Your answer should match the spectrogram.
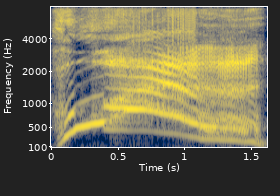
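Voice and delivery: loud, high whoa; excited shout. Acted. Co-player reacting to steroid joke, excited high shout. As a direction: yell it out in shock. Sees friend injecting steroids.

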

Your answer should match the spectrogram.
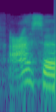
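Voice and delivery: عسى with the final long aa sounded, then stop; pausal form. Shown as a demonstration. Teacher shows students how to stop on the word, pausal form. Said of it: "ده لما وقفت".

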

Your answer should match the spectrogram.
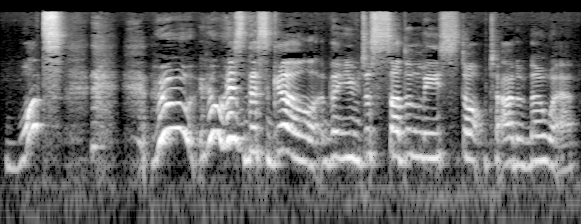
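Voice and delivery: confused, half-laughing; mock bewildered who is this; baffled family. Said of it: "the wife going".

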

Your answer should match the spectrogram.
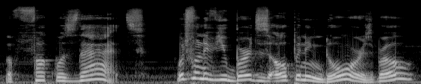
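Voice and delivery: startled. Real, not acted. Startled by noise.

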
